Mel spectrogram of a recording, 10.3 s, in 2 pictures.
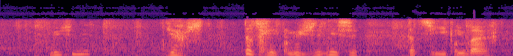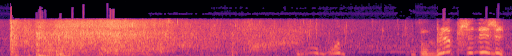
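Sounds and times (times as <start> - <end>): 
speech: 0.5 - 6.5, 8.4 - 8.7, 9.3 - 10.2
water splashing as someone moves in a public pond at night: 5.2 - 9.2.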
